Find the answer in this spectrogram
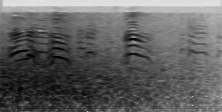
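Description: A few short, arched seabird cries, typical of gulls, over a steady hiss of surf, the whole sound fading out.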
